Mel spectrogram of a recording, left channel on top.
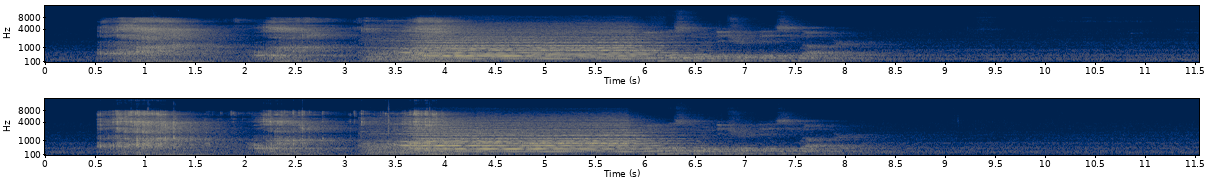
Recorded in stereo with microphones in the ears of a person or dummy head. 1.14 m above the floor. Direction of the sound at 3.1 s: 65° right (ahead or behind).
